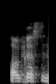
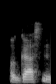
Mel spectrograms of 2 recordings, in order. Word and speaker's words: Augustine: Augustine is a city in Florida. Augustine is a saint of the church.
